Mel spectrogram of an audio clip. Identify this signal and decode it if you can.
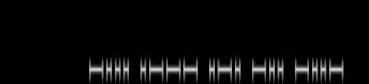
Morse code, heard as a keyed tone, about 29 wpm, 700 Hz. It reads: BJRDX
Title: Code Groups - 5 Letters - 28wpm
